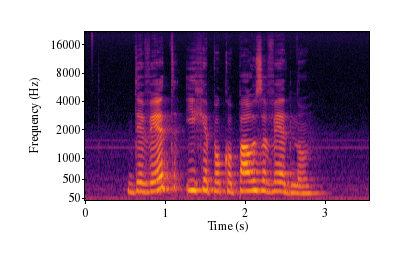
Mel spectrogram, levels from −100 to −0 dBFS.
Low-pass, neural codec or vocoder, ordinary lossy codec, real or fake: none; none; none; real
